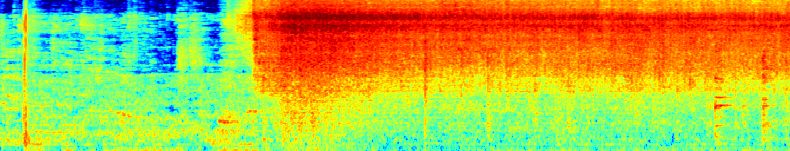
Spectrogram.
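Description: Mixed ingredients for a Bengali-style chickpea ghugni with potato and peas are tipped into hot oil in a home kitchen, setting off a loud, sustained sizzle and hiss that starts abruptly and continues steadily after a quiet start.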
